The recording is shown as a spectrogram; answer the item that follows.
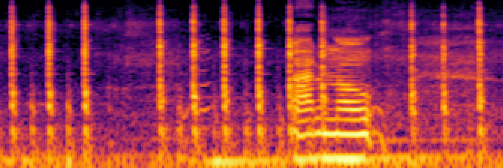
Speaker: just recently it started making some type of clicking or clunking noise coming from the steering column uh I'm pretty sure it's coming from the inside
